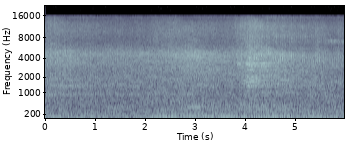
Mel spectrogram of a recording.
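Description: A motor scooter engine hums close by.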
